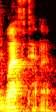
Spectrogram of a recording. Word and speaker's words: lieutenant: It's like how the old Brits say lieutenant. They say lieutenant.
